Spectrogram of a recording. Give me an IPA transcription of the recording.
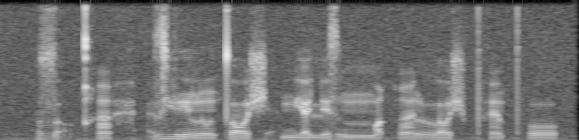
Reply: z ɔ̰ qʰ æ̃ h æ̰ z vʲ õ l õ t ɔ ʃ æ̰ mʲ a lʲ a z mː a q æ̃ lː ɔ ʃ pʰ æ̃ pʰ o

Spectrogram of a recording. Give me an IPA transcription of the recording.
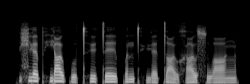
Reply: ɕ ɥ ɛ˥˧ pʰ j ɑ˥˩ ʊ̯ p u˧˥ t̪ʰ y˥˧ t̪ e˥˧ ɪ̯ p ə˥˩ n t̪ʰ ɥ ɛ˧˥ t̪ ɑ˨˩ ʊ̯ x ɑ˥˩ ʊ̯ s w ɑ˥ ŋ

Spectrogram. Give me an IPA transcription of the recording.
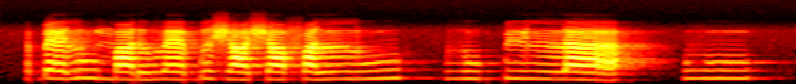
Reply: ɓ æ l u m ɑ ɾ ə β æ ɓ ə ʒ ɑ ʃ ɑ f ɑ lː u | ð u k͡p y lː a | β u

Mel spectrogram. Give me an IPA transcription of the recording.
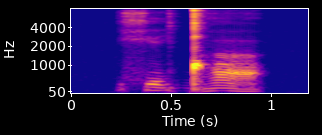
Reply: xʲ ɛ j ɡ͡ǃ a

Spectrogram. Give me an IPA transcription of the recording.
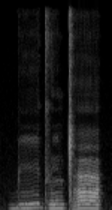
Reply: b iː˨˦ d͡z ĩ˨˦ ɡ͡ǁ æ̃˧˥˧

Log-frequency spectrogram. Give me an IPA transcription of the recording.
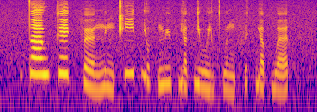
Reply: t̪ aː˥ w k ɛː˥ k̚ f œː˨˩ n̪ ɪ˨˩ ŋ kʰ iː˥ t̚ j ʊ˨ k̚ m yː˧ p̚ j ɐ˨˥ k̚ j uː˨˩ j kʷʰ ɐ˨˩ n f ɪ˧ k̚ j ɐ˨ p̚ w ɐ˨˥ t̚

